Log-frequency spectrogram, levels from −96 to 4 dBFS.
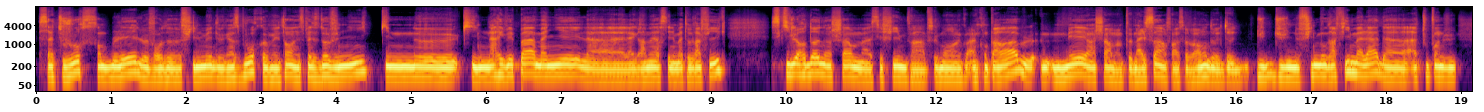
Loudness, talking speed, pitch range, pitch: -10 LUFS, 175 wpm, 90-120 Hz, 100 Hz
